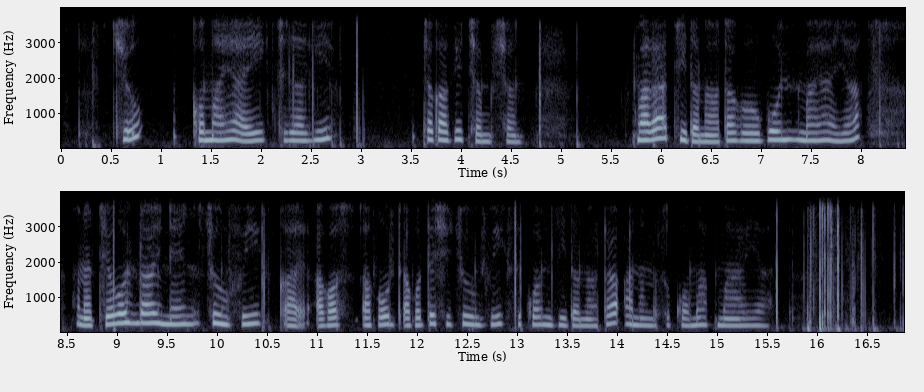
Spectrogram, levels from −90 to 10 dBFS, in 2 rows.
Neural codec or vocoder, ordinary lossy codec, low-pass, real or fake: none; Opus, 24 kbps; 3.6 kHz; real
